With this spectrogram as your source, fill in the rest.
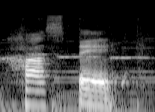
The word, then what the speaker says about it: hospital: Y se pronuncia haspe.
